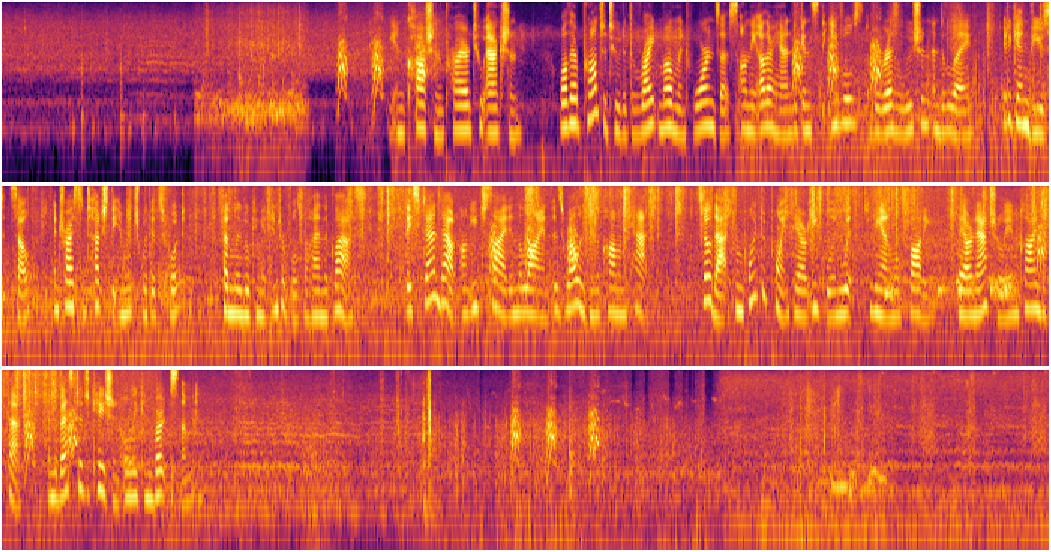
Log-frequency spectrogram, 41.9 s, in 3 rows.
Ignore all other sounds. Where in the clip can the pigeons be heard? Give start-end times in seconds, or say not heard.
2.5-4.1, 14.8-16.9, 25.7-27.6, 38.0-39.9.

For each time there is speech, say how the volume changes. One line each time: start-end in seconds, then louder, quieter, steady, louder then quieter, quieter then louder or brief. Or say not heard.
5.2-30.6 steady.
